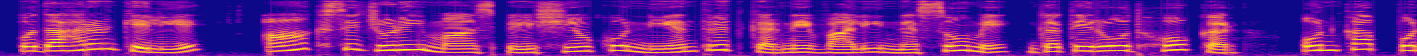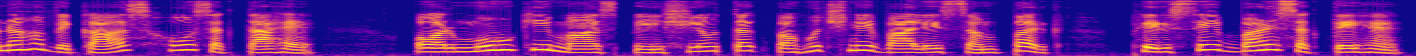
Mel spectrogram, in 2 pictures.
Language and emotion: Hindi, neutral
